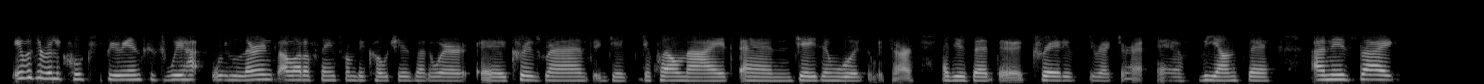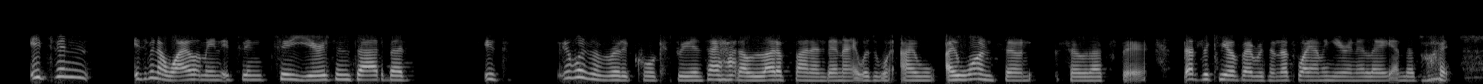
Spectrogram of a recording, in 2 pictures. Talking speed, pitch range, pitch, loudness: 195 wpm, 180-220 Hz, 195 Hz, -30 LUFS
